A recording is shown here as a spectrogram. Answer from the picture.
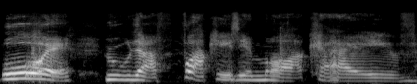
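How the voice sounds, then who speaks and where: A booming, put-on character voice at a middle pitch moves at a very slow pace. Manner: angry, aggressive.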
